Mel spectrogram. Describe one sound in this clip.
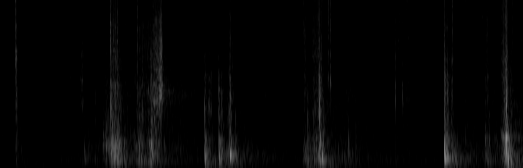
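Plastic cases knock and rattle as they are handled.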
